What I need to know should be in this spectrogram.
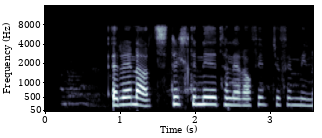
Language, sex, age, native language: Icelandic, female, 30-39, Icelandic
